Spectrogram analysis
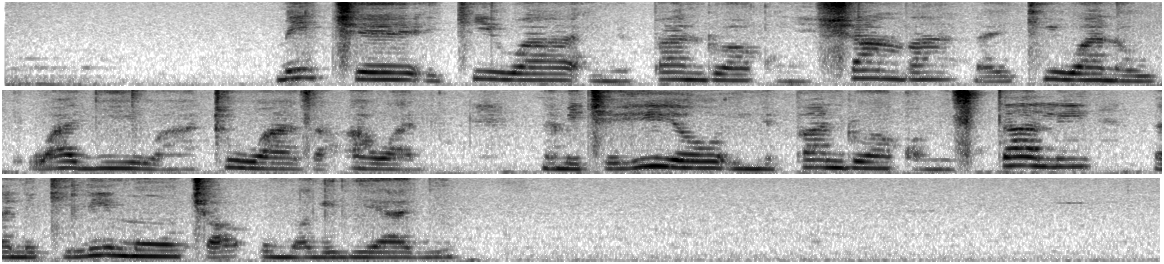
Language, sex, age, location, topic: Swahili, female, 25-35, Dar es Salaam, agriculture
